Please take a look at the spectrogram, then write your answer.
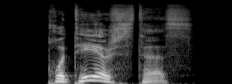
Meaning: strong/mixed nominative/accusative neuter singular superlative degree of proteisch
- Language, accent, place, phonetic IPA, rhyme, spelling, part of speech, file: German, Germany, Berlin, [ˌpʁoˈteːɪʃstəs], -eːɪʃstəs, proteischstes, adjective, De-proteischstes.ogg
